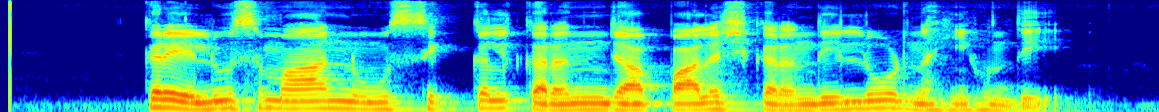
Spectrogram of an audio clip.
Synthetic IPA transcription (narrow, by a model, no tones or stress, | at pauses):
kəɾeːluːsmaːnːũːsɪkːəlkəɾənd͡ʒaːpaːləʃkəɾənd̪iːloːɽnəɦĩːɦʊnd̪ḭː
